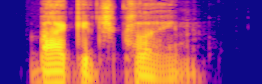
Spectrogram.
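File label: "baggage claim", British English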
